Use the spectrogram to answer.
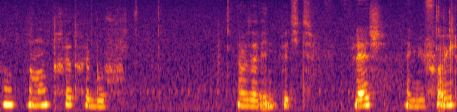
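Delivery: hushed, admiring whisper; French vlogger whispering in delight over a pretty sticker. Real, not acted. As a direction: breathe it out in awe over the foil. Admiring the foil up close.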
